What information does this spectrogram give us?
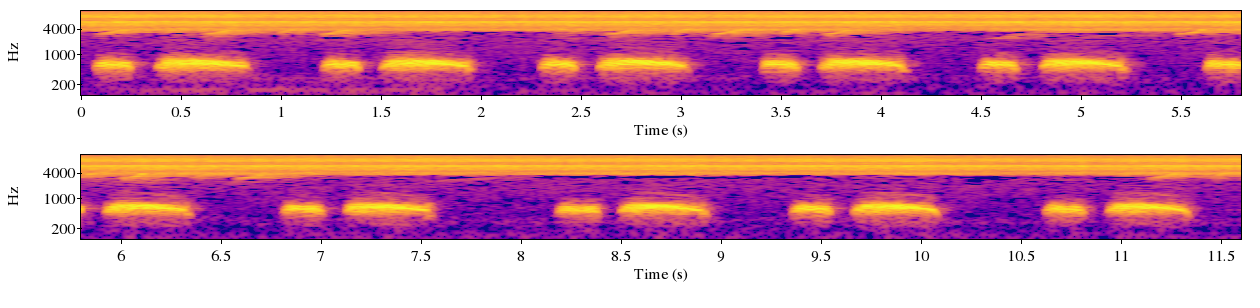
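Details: Spotted dove used as a loud-voiced decoy during ground trapping, cooing in a set pattern: a short low coo followed by a longer one, paired phrases repeated about every second, over a steady high hiss.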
